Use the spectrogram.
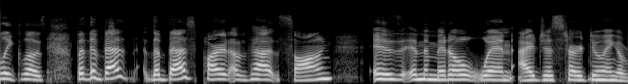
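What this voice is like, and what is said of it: Usual voice. Nothing is said of it.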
